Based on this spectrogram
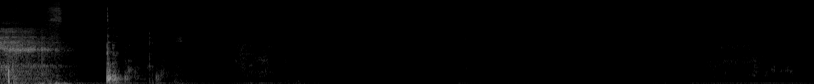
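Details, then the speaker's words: Stanley hand plane (compared against a WoodRiver; a Stanley #5 is listed), used for the first time in a long while. Its thin blade is hard to fine-tune and hard to pull a shaving with. Strokes give an uneven, juddering rasp instead of a clean hiss: blade chatter. "It's hard to fine tune it. It's hard to pull a shaving off of it. Did you hear that chatter? That's that blade."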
